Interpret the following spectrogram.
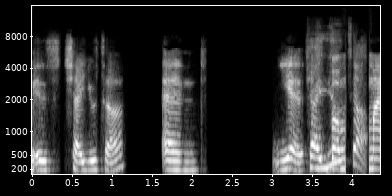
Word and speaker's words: Chayuta: So we need to be saying Chayuta.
